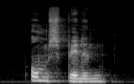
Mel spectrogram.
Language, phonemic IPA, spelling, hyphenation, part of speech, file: Dutch, /ˌɔmˈspɪ.nə(n)/, omspinnen, om‧spin‧nen, verb, Nl-omspinnen.ogg
- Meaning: to wrap around (with a thread)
